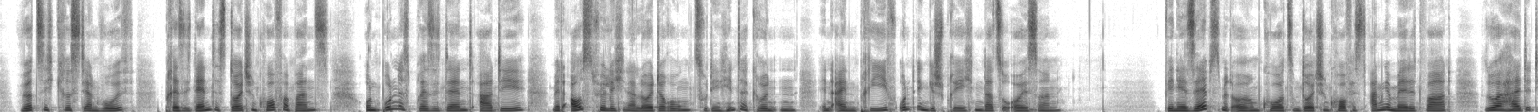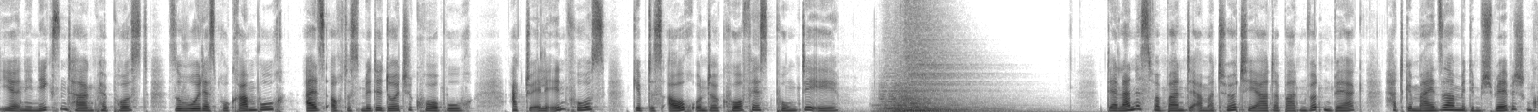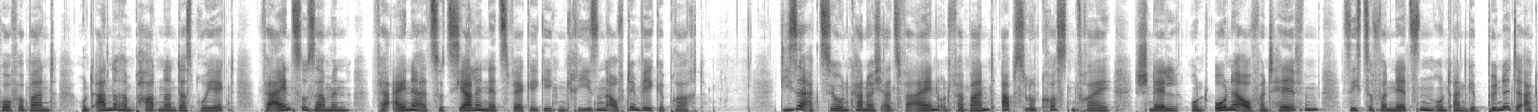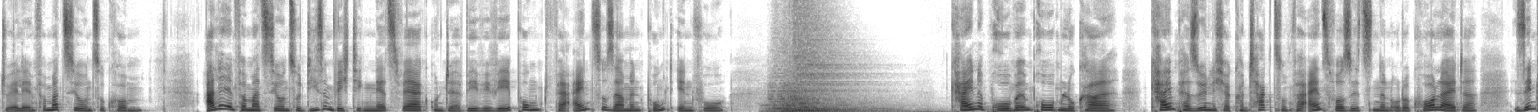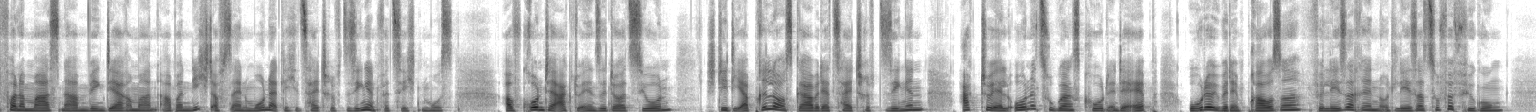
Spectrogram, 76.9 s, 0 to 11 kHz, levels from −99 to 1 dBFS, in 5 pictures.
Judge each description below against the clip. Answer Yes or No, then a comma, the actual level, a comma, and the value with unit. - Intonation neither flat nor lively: Yes, average, 3.2 semitones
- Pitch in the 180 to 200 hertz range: Yes, high, 190 Hz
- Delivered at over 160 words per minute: No, average, 135 wpm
